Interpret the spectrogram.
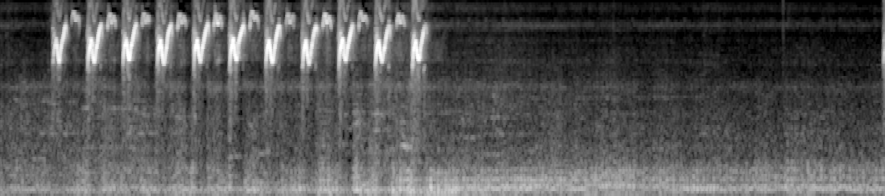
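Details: A persistently singing cinereous tit gives about eleven evenly spaced, sharply rising high whistles in a rapid rhythmic series, then stops, leaving soft low background noise for several seconds.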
